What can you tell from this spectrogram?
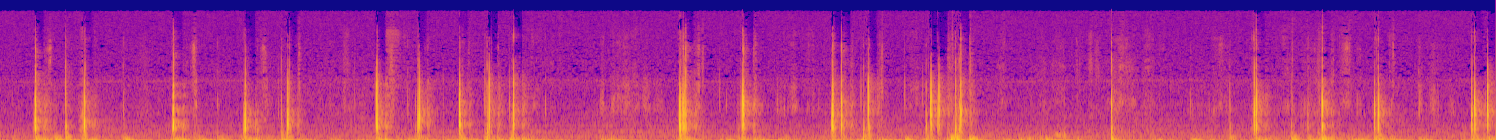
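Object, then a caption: Silicone pop-it fidget toy. Fingertips press and pop the bubbles of a small yellow round silicone pop-it fidget toy lying on a table. The result is a steady series of short, dry clicks with almost no ring, and each carries a soft low thump.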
